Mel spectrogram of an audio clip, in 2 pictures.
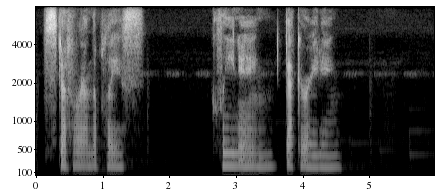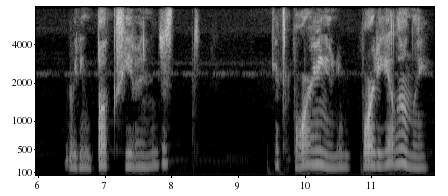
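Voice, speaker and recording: A woman playing a lonely, coy vampire mother in an ASMR roleplay, musing slowly in a husky, breathy, creaky voice with soft hums. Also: medium pitch, no echo, heavily acted. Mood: wistful, lonely. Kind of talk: ASMR audio roleplay, intimate one-sided conversation.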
